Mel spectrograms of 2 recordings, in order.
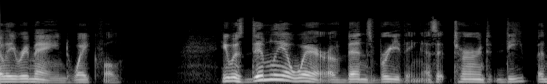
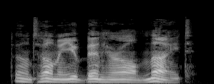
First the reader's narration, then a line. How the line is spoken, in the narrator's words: The commissioner grunted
